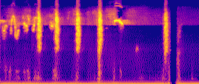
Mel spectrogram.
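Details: Stonechat calls: quick sharp clicking notes about every third of a second, with a thin whistled note between them and a steady high hiss behind.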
